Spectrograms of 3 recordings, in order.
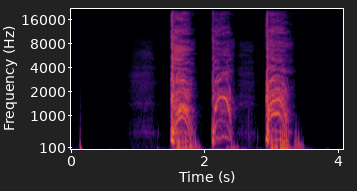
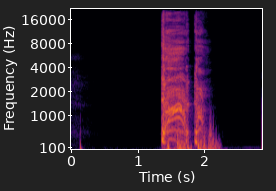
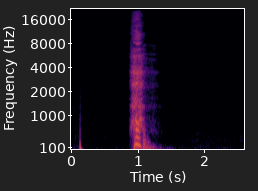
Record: three_cough_length: 4.1 s
three_cough_amplitude: 14024
three_cough_signal_mean_std_ratio: 0.39
cough_length: 2.9 s
cough_amplitude: 14608
cough_signal_mean_std_ratio: 0.38
exhalation_length: 2.6 s
exhalation_amplitude: 5634
exhalation_signal_mean_std_ratio: 0.25
survey_phase: beta (2021-08-13 to 2022-03-07)
age: 45-64
gender: Male
wearing_mask: 'No'
symptom_cough_any: true
symptom_runny_or_blocked_nose: true
symptom_sore_throat: true
symptom_fatigue: true
symptom_headache: true
symptom_other: true
symptom_onset: 5 days
smoker_status: Never smoked
respiratory_condition_asthma: false
respiratory_condition_other: false
recruitment_source: Test and Trace
submission_delay: 2 days
covid_test_result: Positive
covid_test_method: RT-qPCR
covid_ct_value: 18.6
covid_ct_gene: ORF1ab gene
covid_ct_mean: 19.4
covid_viral_load: 430000 copies/ml
covid_viral_load_category: Low viral load (10K-1M copies/ml)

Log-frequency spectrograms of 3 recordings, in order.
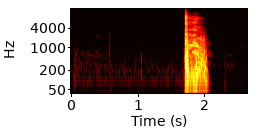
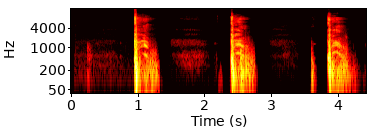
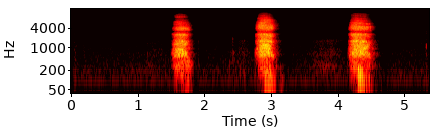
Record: cough_length: 2.6 s
cough_amplitude: 32768
cough_signal_mean_std_ratio: 0.21
three_cough_length: 4.4 s
three_cough_amplitude: 32768
three_cough_signal_mean_std_ratio: 0.23
exhalation_length: 5.4 s
exhalation_amplitude: 10219
exhalation_signal_mean_std_ratio: 0.3
survey_phase: alpha (2021-03-01 to 2021-08-12)
age: 18-44
gender: Male
wearing_mask: 'No'
symptom_fatigue: true
symptom_headache: true
smoker_status: Never smoked
respiratory_condition_asthma: true
respiratory_condition_other: false
recruitment_source: Test and Trace
submission_delay: 2 days
covid_test_result: Positive
covid_test_method: RT-qPCR
covid_ct_value: 34.2
covid_ct_gene: S gene
covid_ct_mean: 34.9
covid_viral_load: 3.5 copies/ml
covid_viral_load_category: Minimal viral load (< 10K copies/ml)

